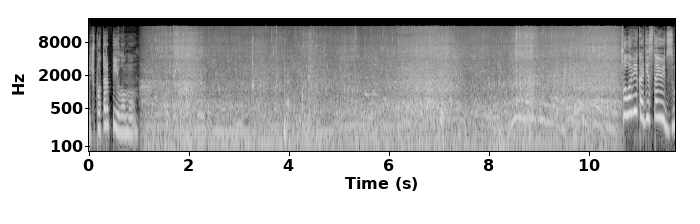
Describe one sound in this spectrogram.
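Water splashes against the side of a boat.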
